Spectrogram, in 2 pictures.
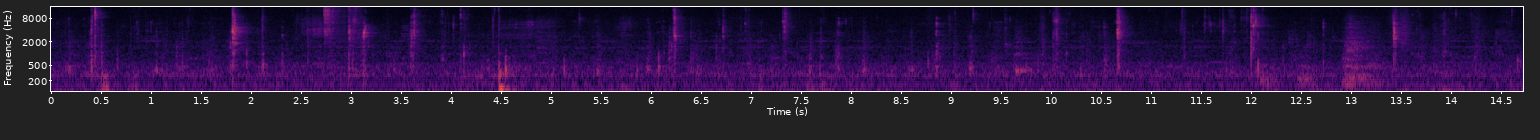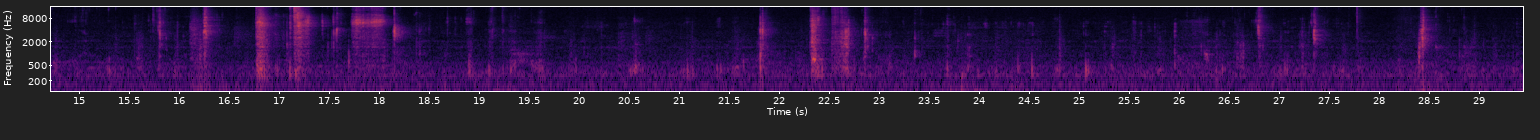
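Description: Close-miked eating sounds: a person chewing mouthfuls of rice and fried fish, with frequent wet lip smacks and sharp crunchy clicks scattered throughout, coming thickest a little past halfway and again a few seconds later.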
